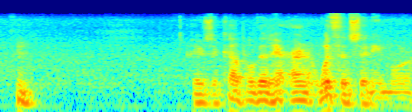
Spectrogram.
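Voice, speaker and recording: With an American accent and lively intonation, a man speaks at a very deep, low pitch amid noticeable background noise and audible room echo. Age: 60s. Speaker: retired high school football coach. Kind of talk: interview.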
